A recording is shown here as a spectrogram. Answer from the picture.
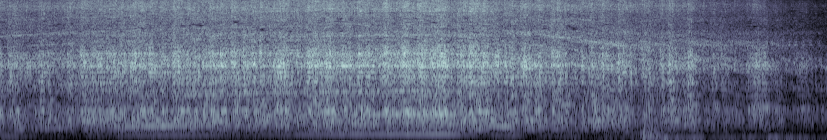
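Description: Electric drill driving a homemade lathe, its motor running steadily under a speed control, then slowing and winding down about two and a half seconds in.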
